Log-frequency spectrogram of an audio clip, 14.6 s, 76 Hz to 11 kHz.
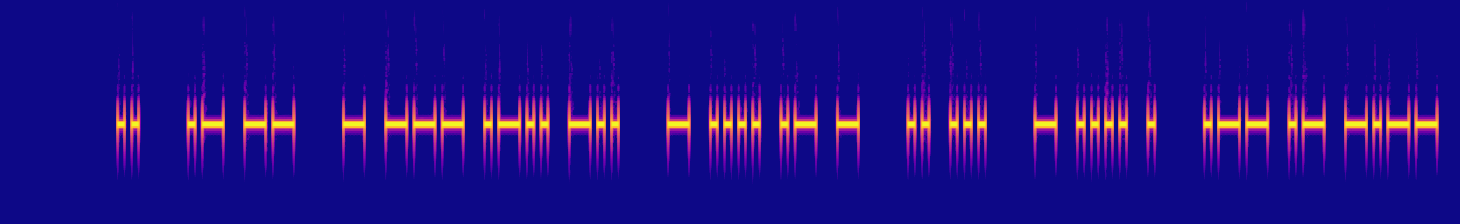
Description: Morse code, heard as a keyed tone, about 17 wpm, 700 Hz. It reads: I AM TOLD THAT IS THE WAY
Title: Sentences from Top 1000 Words - Review Part 5 - 17wpm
